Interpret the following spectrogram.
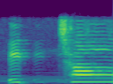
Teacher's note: ಛಾ ಮಹಾಪ್ರಾಣ ದೀರ್ಘ ಹೇಳಿದ ನಂತರ ಅದರ ಮೇಲೆ ಸಹ ಆಘಾತ ಬರಬೇಕು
